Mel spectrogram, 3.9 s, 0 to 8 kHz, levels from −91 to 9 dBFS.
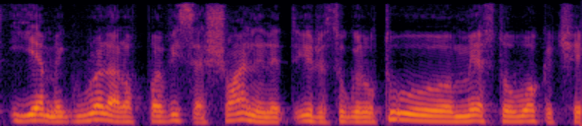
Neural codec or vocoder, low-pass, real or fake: codec, 16 kHz, 0.4 kbps, LongCat-Audio-Codec; 7.2 kHz; fake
